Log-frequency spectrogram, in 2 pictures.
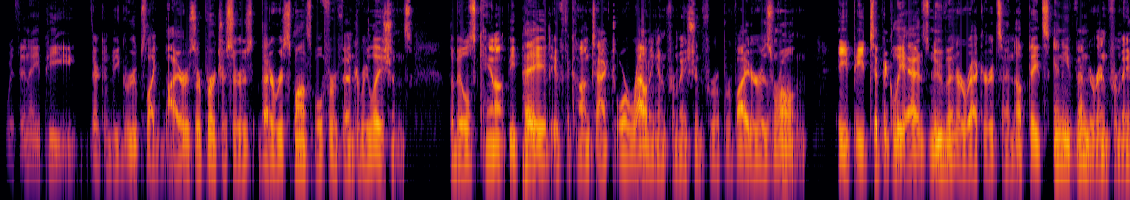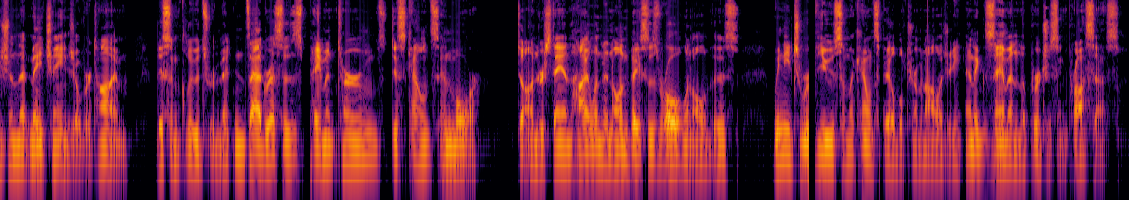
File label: Training Narration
